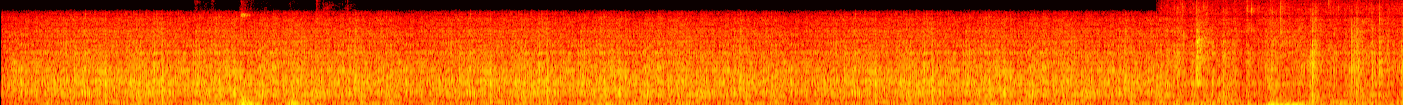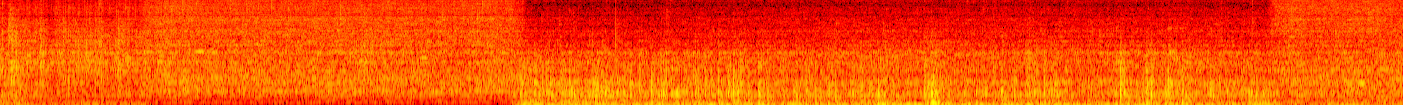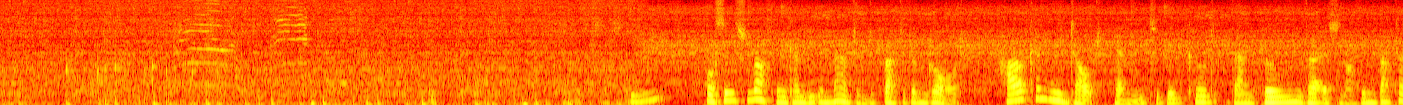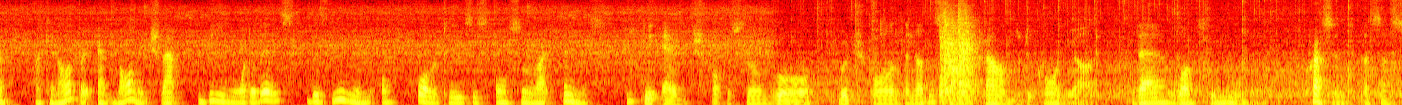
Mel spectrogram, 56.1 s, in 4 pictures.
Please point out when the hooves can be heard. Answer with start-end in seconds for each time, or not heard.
28.1-34.7.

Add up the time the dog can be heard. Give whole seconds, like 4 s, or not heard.
not heard.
